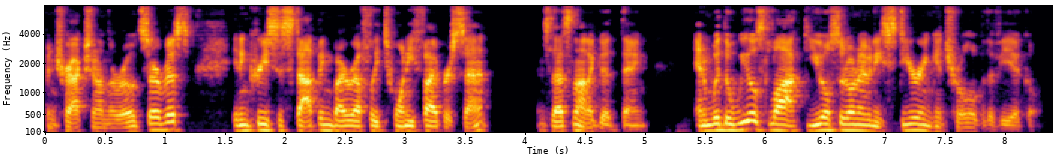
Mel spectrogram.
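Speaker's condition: No condition

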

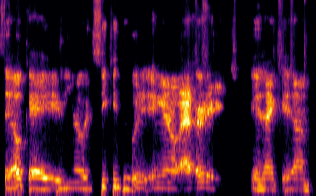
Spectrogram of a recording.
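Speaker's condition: Cerebral palsy; from birth

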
